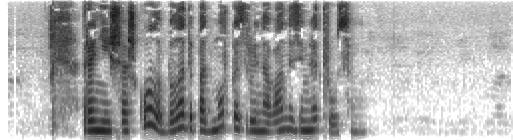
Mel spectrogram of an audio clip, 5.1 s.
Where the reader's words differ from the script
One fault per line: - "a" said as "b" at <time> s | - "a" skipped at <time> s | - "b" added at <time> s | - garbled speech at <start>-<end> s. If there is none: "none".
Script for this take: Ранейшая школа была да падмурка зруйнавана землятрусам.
none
